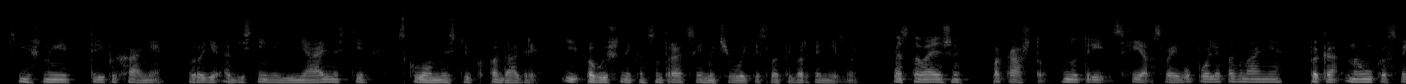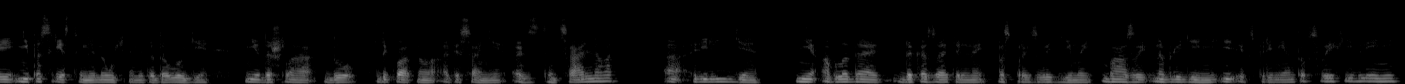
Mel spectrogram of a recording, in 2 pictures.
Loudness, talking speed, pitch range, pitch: -43 LUFS, 105 wpm, 105-120 Hz, 110 Hz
